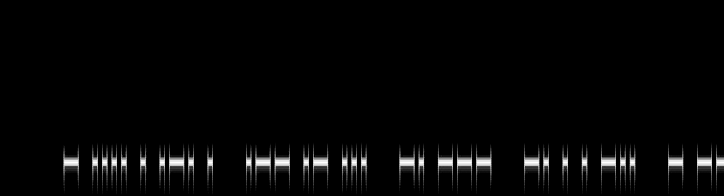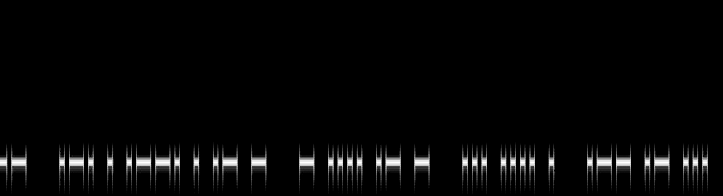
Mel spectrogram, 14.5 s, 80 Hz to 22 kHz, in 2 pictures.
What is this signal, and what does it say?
Morse code, heard as a keyed tone, about 25 wpm, 700 Hz. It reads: THERE WAS NO NEED TO REPEAT THAT SHE WAS
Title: Sentences from Top 1600 Words 25wpm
